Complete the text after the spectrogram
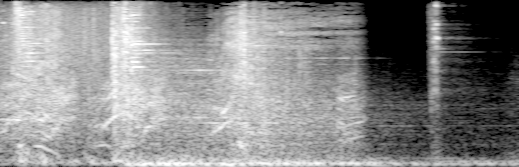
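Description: A heavy body crashes to the ground with a deep boom.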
